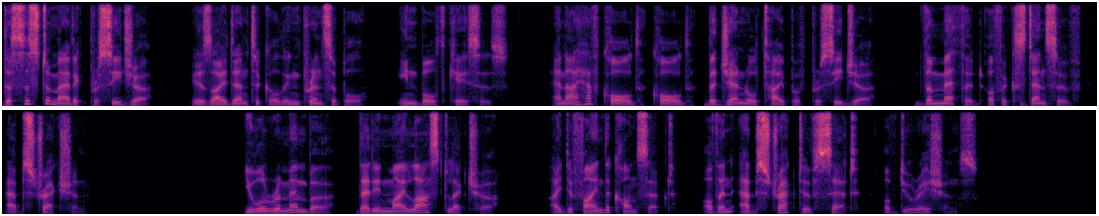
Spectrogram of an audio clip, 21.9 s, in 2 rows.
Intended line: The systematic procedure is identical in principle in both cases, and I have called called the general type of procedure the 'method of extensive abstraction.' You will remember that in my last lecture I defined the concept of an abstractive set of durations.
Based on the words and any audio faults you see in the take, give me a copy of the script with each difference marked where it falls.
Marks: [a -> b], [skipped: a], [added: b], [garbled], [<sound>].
The systematic procedure is identical in principle in both cases, and I have called called the general type of procedure the 'method of extensive abstraction.' You will remember that in my last lecture I defined the concept of an abstractive set of durations.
